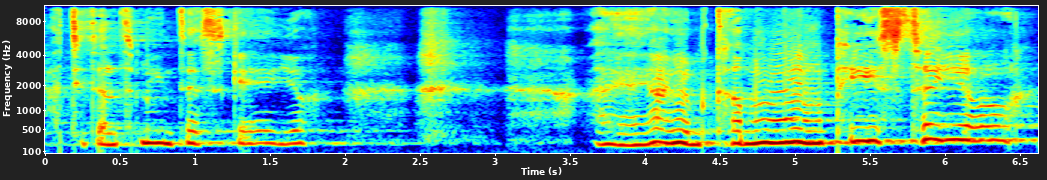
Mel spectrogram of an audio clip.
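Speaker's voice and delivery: high-pitched, drawn-out pleading with a ghost; silly put-on voice. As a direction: placate the spirit in a squeaky high voice. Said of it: "I don't know why I'm doing this voice".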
